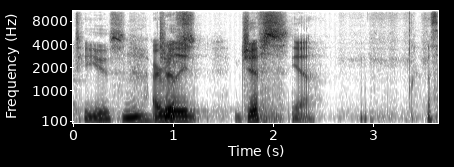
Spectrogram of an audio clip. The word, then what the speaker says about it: GIF: pronounce it wrong it's jiff I will die on this hill the man that created them came out and said it's pronounced jiff there there was no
